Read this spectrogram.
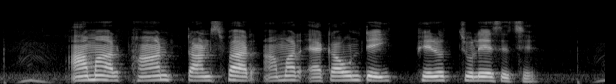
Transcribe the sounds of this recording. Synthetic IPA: amaɾpʰanʈɾansbʰʱaɾa̰maɾɛkauɳʈej | feɾot̪̚t͡ɕoleeʃet͡ɕʰḛ

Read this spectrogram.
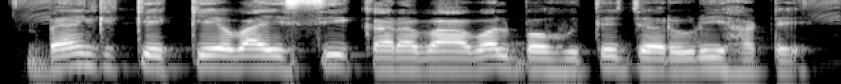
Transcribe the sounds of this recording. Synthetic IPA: bɛ̃ŋkːekeʋajsikəɾbabəlbəɦut̪ed͡ʒəɾuɾiɦəʈe

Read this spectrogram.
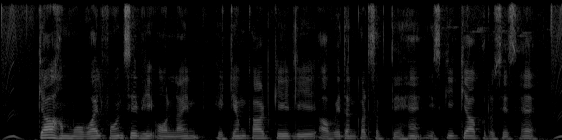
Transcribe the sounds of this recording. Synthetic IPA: kjaːɦɐmːoːbaːɪlfʰoːnsebʱiʔɔːnlaːɪn | iːʈijəmkaːɾɖkelieʔaːʋeːd̪ənkɐɾsɐkt̪eɦɛ̃ːɪskikjaːpɾoːsesɦɛː

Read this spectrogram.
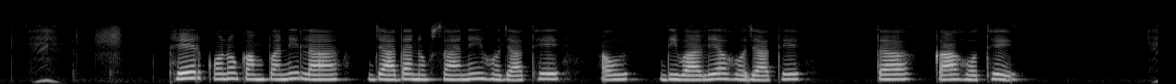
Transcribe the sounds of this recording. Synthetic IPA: pʰɪɾkoːnokəmpənilaː | d͡ʒjaːd̪anʊksaːniɦod͡ʒaːt̪ʰe | ɔːɾ | d̪ɪʋaːljaɦod͡ʒaːt̪e | t̪ə | kaːɦoːt̪ʰeː

